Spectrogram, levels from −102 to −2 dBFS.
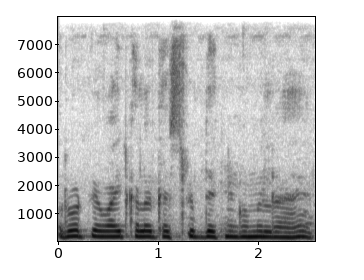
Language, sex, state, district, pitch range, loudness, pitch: Hindi, male, Arunachal Pradesh, Lower Dibang Valley, 185-195 Hz, -13 LUFS, 190 Hz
